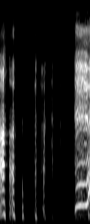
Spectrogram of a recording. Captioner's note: laughs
